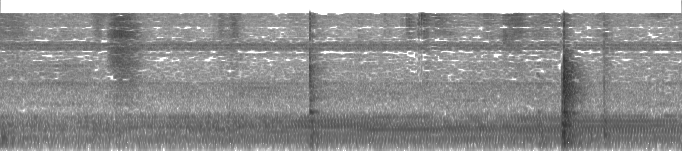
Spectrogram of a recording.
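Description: Motorcycle engine running steadily with a low, even hum, swelling slightly midway. A light click and then a sharp knock about four seconds in, from hands handling a cardboard box.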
